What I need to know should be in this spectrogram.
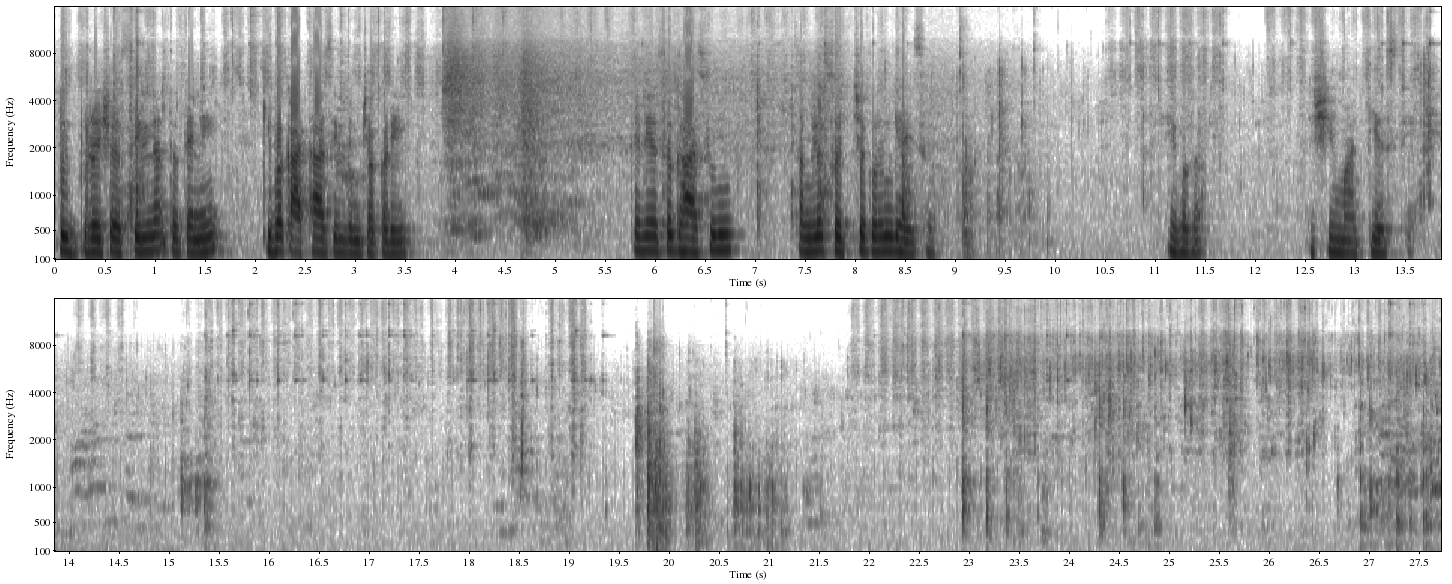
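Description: A toothbrush scrubs a crab's hard shell.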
